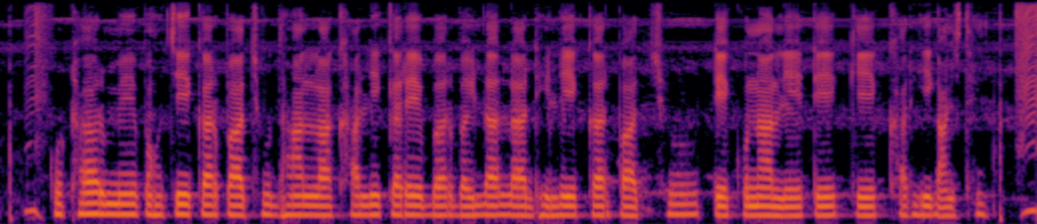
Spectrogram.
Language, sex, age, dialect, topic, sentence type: Chhattisgarhi, male, 25-30, Northern/Bhandar, agriculture, statement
